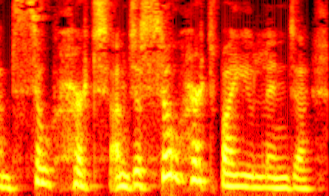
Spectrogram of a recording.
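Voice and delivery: angry, hurt, aggrieved voice. Explaining how blame pushes people away, the speaker demos an angry voice. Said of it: "saying in an angry voice".

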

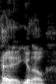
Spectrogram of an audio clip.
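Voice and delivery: normal talking voice

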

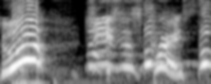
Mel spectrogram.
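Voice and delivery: startled, scared scream. Suddenly frightened by someone moving in the background: startled scream. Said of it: "freaked me the fuck out".

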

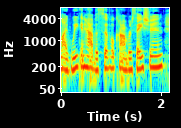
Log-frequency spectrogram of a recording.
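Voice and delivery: ordinary delivery

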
